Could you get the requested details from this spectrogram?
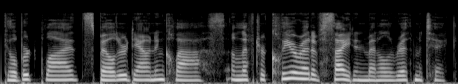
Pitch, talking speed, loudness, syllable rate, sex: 205 Hz, 220 wpm, -17 LUFS, 5.4 syllables/s, female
